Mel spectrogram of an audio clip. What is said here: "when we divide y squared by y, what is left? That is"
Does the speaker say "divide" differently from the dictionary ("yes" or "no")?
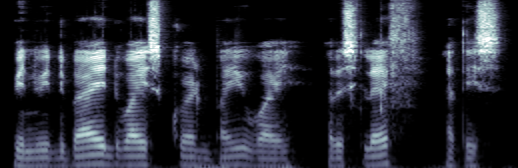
yes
